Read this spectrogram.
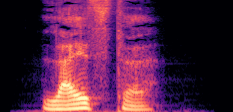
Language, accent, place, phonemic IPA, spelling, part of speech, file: German, Germany, Berlin, /ˈlaɪ̯stə/, Leiste, noun, De-Leiste.ogg
- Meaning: 1. lath used as covering or support; skirting board; ledge, ledger 2. row of buttons, switches, or similar elements 3. groin 4. bar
